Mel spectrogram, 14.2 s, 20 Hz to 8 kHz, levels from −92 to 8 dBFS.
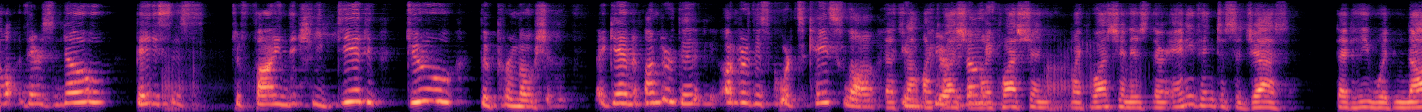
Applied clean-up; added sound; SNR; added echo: neural mask model DeepFilterNet 3.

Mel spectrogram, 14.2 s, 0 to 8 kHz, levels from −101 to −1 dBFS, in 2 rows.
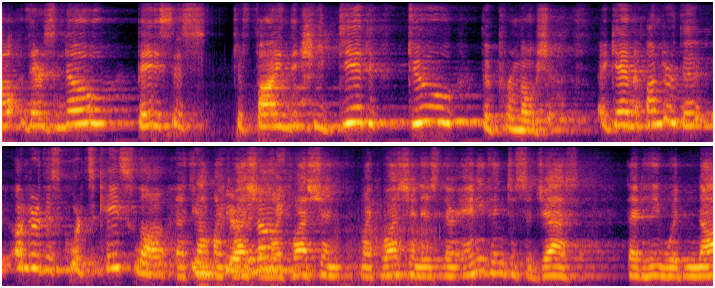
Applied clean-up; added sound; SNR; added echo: neural separator model SepFormer DNS4.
